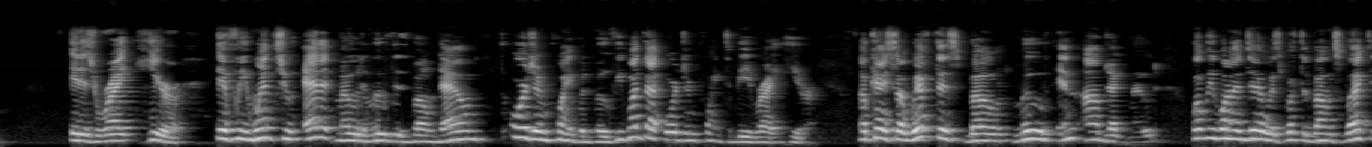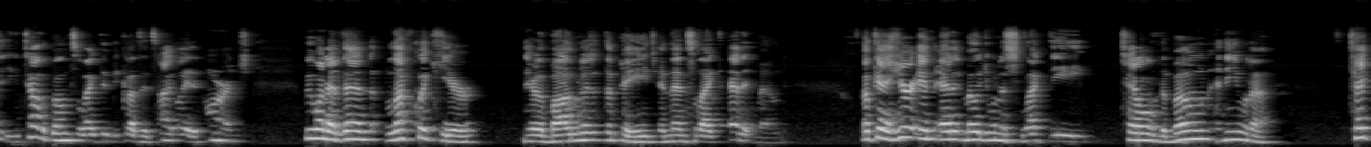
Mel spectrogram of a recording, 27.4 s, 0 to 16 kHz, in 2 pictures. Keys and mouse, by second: 17.6 click, 20.6 click, 25.8 click.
